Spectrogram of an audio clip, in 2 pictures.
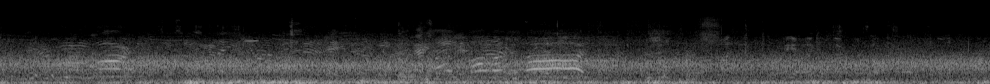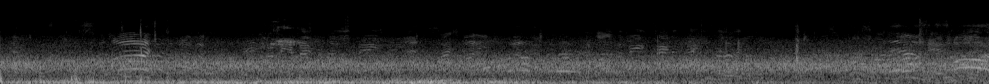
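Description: Young men shout calls across an open field.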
